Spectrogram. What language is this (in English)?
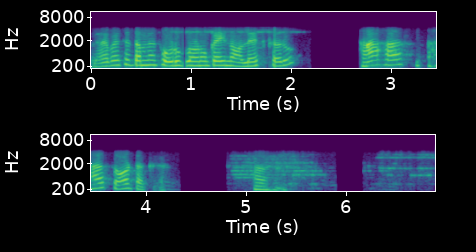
Gujarati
